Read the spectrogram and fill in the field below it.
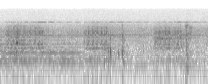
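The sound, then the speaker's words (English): A telephone rings in three bursts separated by short pauses, its bright trilling bell clear, with no voices. “She takes the phone.”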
